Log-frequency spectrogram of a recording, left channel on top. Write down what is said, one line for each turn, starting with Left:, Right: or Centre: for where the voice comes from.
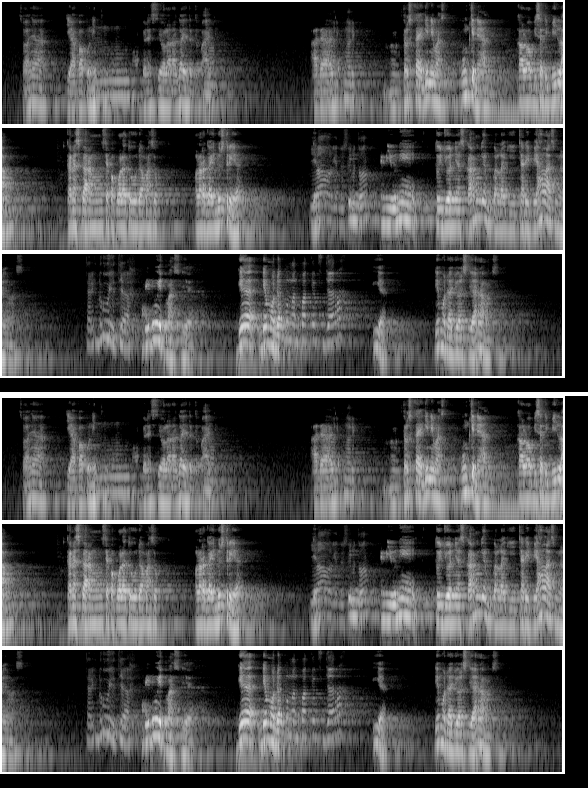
Right: Soalnya ya apapun
Left: hmm
Right: itu organisasi olahraga ya tetap
Left: menarik
Right: aja ada
Left: menarik
Right: aja.
Left: menarik
Right: Mm, Terus kayak gini Mas, mungkin ya kalau bisa dibilang karena sekarang sepak bola tuh udah masuk olahraga industri ya.
Left: iya
Right: Jadi
Left: warga industri
Right: mungkin
Left: betul
Right: M u ini tujuannya sekarang dia bukan lagi cari piala sebenarnya Mas.
Left: cari duit ya
Right: Cari duit Mas dia. Dia dia
Left: jadi
Right: modal
Left: dia memanfaatkan sejarah
Right: Iya, dia modal jual sejarah, Mas.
